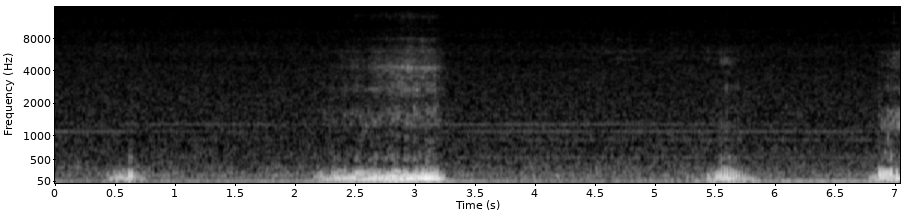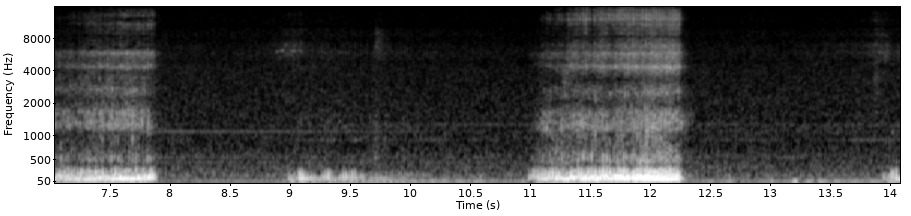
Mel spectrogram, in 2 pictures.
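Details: Year-old Vizsla asleep on a lap, snoring indoors: low rasping snores in bursts about every two to four seconds, three of them long and loud with a breathy hiss on top, softer breaths between.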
